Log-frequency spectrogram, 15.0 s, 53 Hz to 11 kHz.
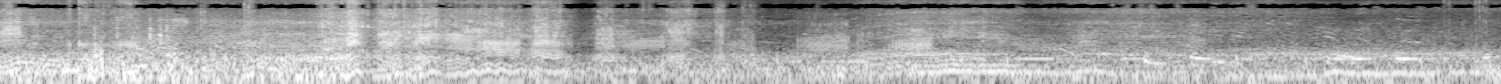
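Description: Volkswagen Amarok's V6 turbodiesel engine working under load as the pickup climbs a steep slope, a steady low drone that varies in pitch, with people's voices mixed in.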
